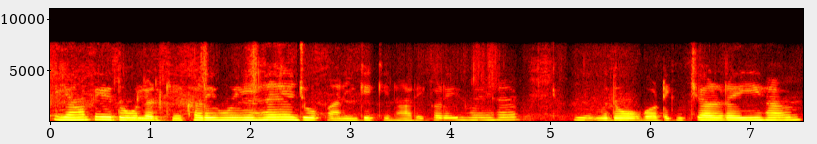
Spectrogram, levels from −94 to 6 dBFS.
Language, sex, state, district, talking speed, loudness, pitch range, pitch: Hindi, female, Chhattisgarh, Raipur, 150 wpm, -15 LUFS, 200-230 Hz, 220 Hz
